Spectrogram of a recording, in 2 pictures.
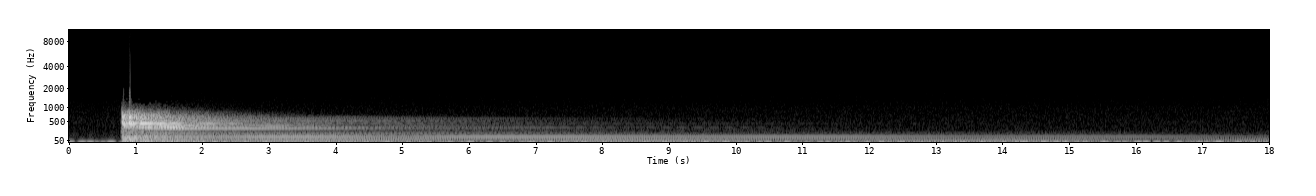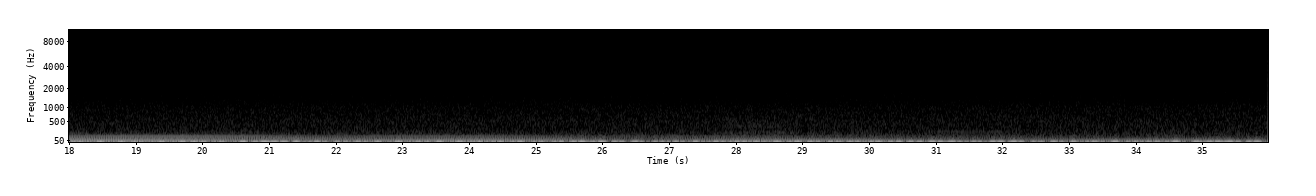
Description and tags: A recording of a simple metal kitchen bowl, hit with a wooden spoon.
Recorded with a TSM PR1 portable digital recorder, with external stereo microphones. Edited in Audacity 1.3.5-beta
bowl, remix, dong, bell, wooden-spoon, kitchen, slower, slow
